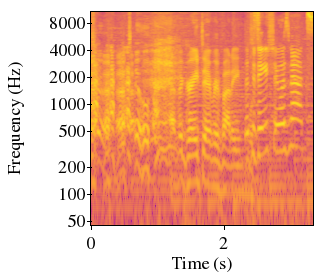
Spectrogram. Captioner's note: laughter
